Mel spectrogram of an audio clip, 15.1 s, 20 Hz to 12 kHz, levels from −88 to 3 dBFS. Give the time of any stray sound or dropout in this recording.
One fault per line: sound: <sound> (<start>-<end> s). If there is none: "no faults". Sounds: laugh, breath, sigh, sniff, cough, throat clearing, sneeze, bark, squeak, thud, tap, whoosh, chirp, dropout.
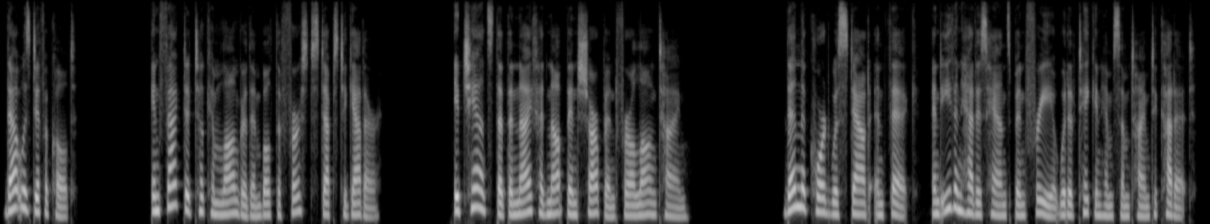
no faults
